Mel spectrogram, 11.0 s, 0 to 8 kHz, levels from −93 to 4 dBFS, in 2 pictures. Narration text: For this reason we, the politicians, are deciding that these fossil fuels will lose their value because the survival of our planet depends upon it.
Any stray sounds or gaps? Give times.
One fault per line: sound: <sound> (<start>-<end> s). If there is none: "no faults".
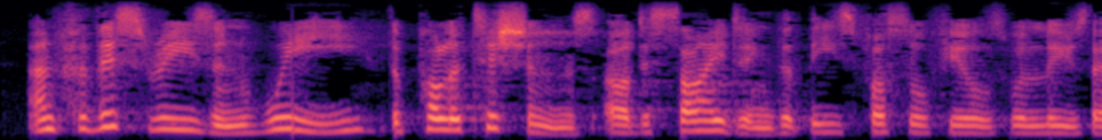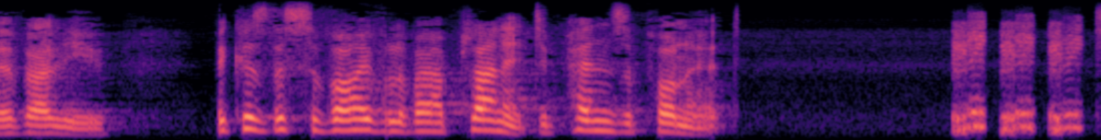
sound: laugh (10.3-10.9 s)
